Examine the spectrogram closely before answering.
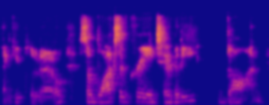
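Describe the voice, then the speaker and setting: A man's voice: medium pitch, slow pace, bright, forceful tone. A young American man hosting a casual podcast over a video call, talking in a campy, sassy, slangy way. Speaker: podcast host. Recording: roomy echo on a video call.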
